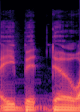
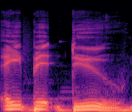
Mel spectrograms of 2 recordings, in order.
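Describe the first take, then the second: First: The last syllable is said like "doh". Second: The last syllable is said like "doo". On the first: The speaker calls it wrong. "not eight-bit dough" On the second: The speaker calls it right. "It's pronounced eight-bit do"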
